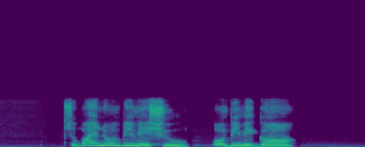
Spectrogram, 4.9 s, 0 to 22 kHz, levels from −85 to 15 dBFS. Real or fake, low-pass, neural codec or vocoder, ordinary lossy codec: fake; 7.2 kHz; codec, 16 kHz, 4 kbps, X-Codec, HuBERT features, trained on general audio; none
